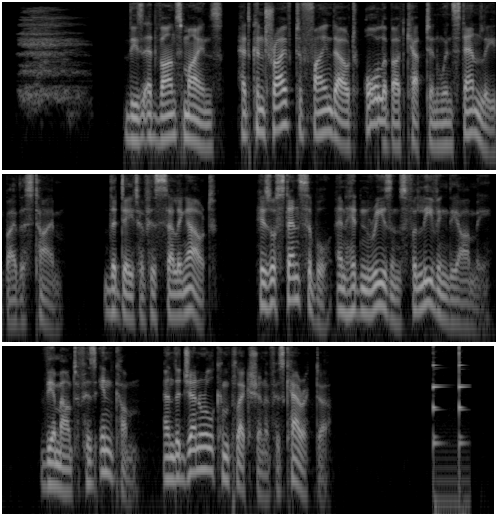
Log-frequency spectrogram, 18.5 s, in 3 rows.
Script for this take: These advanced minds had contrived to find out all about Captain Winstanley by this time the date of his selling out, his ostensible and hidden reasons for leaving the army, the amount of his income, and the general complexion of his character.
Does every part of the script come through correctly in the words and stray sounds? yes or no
no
